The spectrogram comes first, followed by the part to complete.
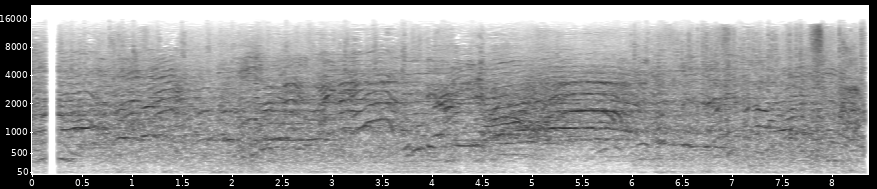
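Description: Crowd of spectators shouting and calling out over one another, many voices at once. The sound cuts out completely for a split second just after the start.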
